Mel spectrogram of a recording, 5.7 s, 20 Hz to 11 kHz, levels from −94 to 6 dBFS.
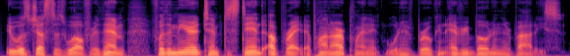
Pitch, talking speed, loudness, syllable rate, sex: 95 Hz, 265 wpm, -21 LUFS, 6.4 syllables/s, male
